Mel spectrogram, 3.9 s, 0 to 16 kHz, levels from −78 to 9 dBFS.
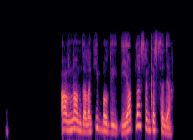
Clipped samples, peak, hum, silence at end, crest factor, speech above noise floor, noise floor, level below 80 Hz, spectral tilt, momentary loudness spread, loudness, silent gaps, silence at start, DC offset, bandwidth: under 0.1%; -2 dBFS; none; 0.4 s; 18 dB; over 73 dB; under -90 dBFS; -60 dBFS; -6.5 dB/octave; 6 LU; -17 LUFS; none; 1.2 s; under 0.1%; 7.6 kHz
